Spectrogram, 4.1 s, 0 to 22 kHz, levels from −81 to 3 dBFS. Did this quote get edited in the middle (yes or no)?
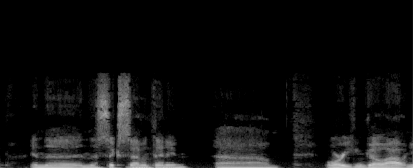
no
